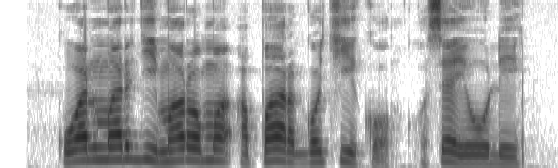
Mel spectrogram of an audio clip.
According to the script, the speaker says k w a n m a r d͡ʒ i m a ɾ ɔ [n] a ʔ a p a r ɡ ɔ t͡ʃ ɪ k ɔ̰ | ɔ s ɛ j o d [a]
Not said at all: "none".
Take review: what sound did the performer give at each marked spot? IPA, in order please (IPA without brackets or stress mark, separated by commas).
m, e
